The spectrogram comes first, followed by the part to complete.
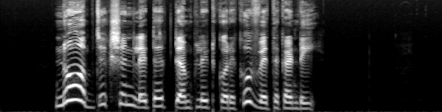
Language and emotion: Telugu, neutral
